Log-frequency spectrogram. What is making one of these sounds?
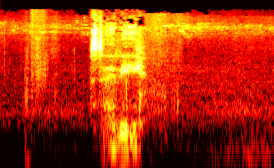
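A man speaks in a deep, low voice.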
